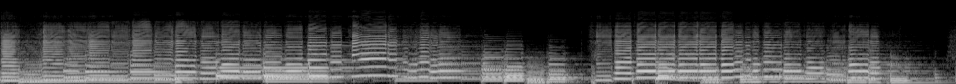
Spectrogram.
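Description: Jazz duo of saxophone and hollow-body electric guitar playing, the saxophone carrying a melodic line of many short notes with some bent notes over the guitar's chords. The line pauses briefly about halfway through and again near the end.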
